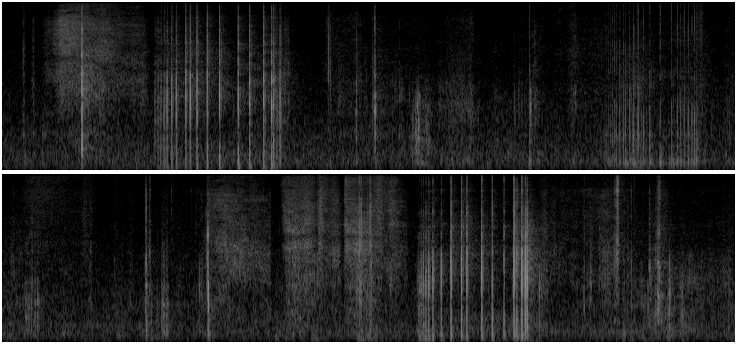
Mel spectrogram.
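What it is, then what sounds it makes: Glossy paper magazine. Fingertips squeeze, rub and slowly flip the pages of a thick, open glossy paper magazine resting on a wooden table. Soft, bright swishes of sliding paper alternate with bursts of sharp, crisp crackles and ticks as each page bends and turns. Between the page turns the paper falls nearly silent.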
